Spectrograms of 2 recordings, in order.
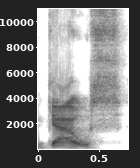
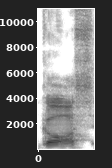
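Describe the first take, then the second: First: "Gauss" as gowss, the vowel gliding from ah to oo; Gauss rhyming with house. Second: "Gauss" as gawss, one vowel with no glide; Gauss as goss. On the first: Player correcting herself for listeners, "Gauss" pronounced gowss. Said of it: "I'm aware it's pronounced Gauss". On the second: Player giving the preferred version, "Gauss" pronounced goss. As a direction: say "Gauss" with an open aw vowel, like boss. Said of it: "I think Gauss is better". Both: Shown as a demonstration.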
